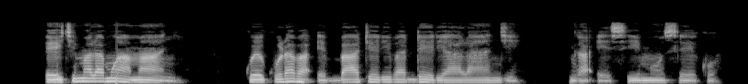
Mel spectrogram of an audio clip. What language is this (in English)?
Ganda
